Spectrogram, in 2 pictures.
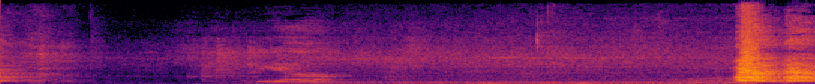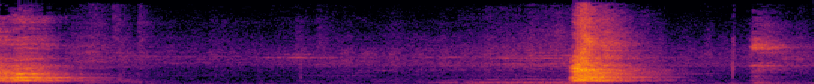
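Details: Scared female Rottweiler puppy reacting to her own image on TV gives two loud, abrupt barks roughly three seconds apart over soft background TV sound, with quiet stretches between.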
